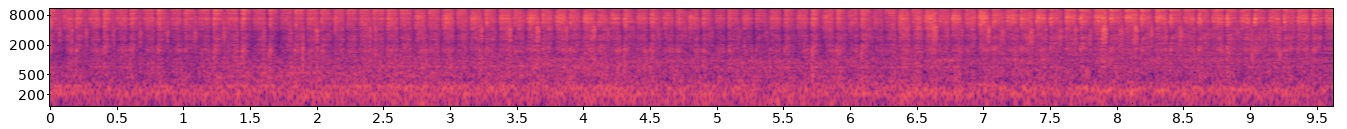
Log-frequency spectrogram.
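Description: A blue mechanical pencil tip scratches rapid back-and-forth graphite hatching strokes across a flat sheet of textured white drawing paper. The result is a steady, dense, bright scratchy rasp with a faint low hum underneath, holding an even level throughout.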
